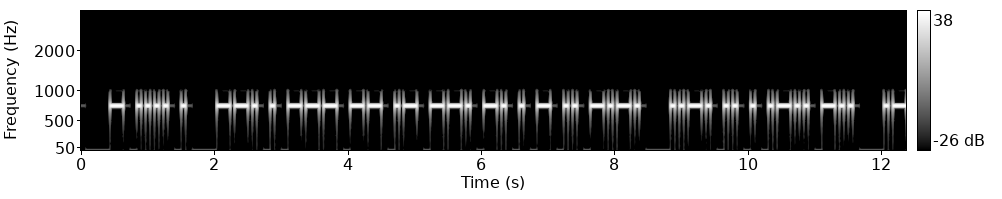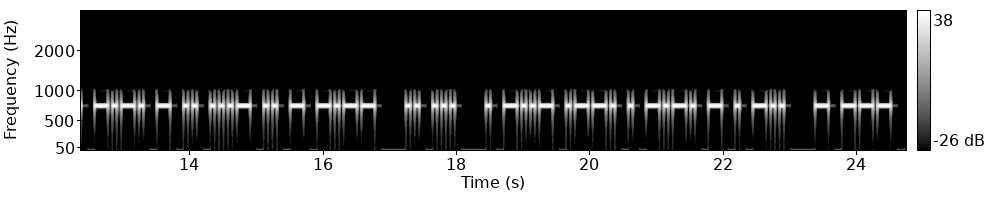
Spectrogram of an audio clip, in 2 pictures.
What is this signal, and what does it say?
Morse code, heard as a keyed tone, about 18 wpm, 750 Hz. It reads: THE GEOMAGNETIC FIELD ACTIVITY IS EXPECTED TO
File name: Morse / 18WPM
